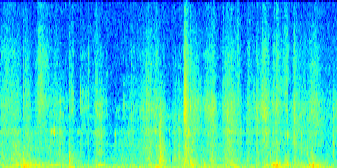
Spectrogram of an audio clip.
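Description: Close-miked chewing with wet mouth clicks and lip smacks, sharp clicks coming irregularly several times a second.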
